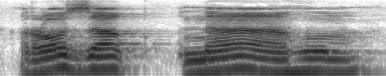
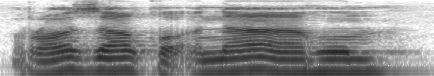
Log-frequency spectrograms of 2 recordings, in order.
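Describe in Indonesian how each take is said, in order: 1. Bunyi q tidak memiliki pantulan. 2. Bunyi q memiliki pantulan kecil. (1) "tidak boleh kita membaca razaqnahum, tetapi bergetar suara di sini" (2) "itu pun bergetarnya tidak terlalu besar ya. Dibaca"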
